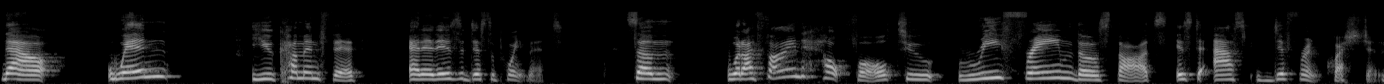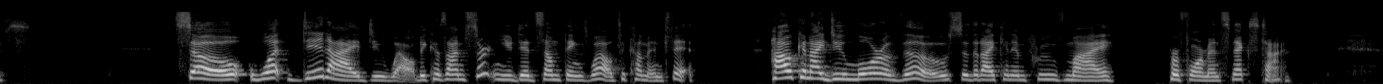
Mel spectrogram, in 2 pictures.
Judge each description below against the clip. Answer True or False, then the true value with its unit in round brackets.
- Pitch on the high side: True (235 Hz)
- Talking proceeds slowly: True (130 wpm)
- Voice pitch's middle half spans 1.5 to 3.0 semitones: False (5.0 semitones)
